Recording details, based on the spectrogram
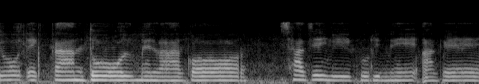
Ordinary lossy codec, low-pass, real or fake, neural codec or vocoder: none; 7.2 kHz; fake; codec, 24 kHz, 3 kbps, HILCodec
